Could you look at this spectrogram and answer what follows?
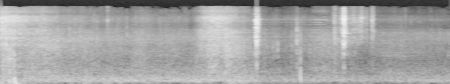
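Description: Wind rushing on the microphone, with a knock at the start and a few sharp handling clicks about two and a half to three and a half seconds in.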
